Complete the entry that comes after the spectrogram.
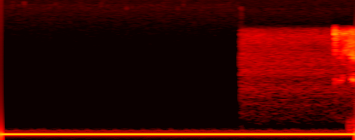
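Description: A steady, pure low sine tone mimicking tinnitus in a contemporary composition about Beethoven's distorted hearing, loud and unbroken throughout, with a faint hiss and a brief chirp entering near the end.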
